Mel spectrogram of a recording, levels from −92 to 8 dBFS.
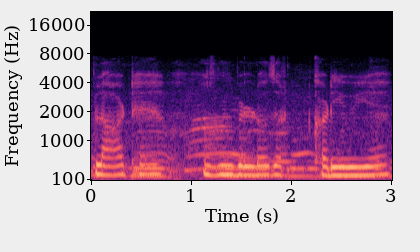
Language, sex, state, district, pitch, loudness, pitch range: Hindi, female, Haryana, Jhajjar, 205 Hz, -15 LUFS, 195-210 Hz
